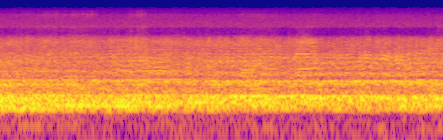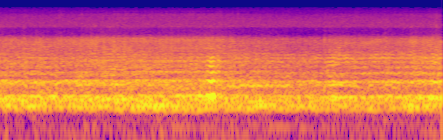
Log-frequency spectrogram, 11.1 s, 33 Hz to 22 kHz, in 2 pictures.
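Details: Honey bees feeding at a table-top 3D printed feeder in a garage in Colorado on a warm 60-degree January day, active and burning winter fat stores; a steady, low droning hum of many wings, with one brief click near the end.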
